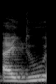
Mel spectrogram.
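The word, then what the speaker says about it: IDEO: d'asana qui s'appelle Idou ça s'écrit idéo mais ça se dit Idou et c'est un partenaire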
